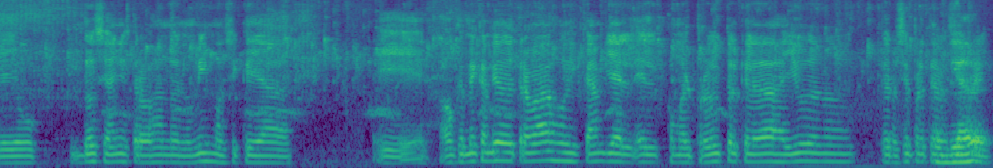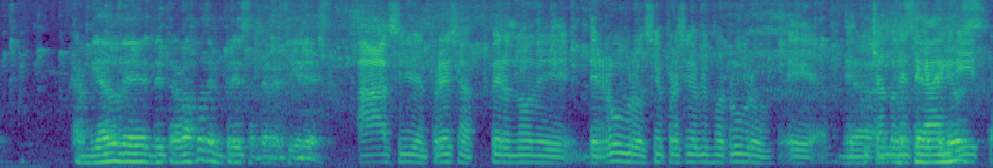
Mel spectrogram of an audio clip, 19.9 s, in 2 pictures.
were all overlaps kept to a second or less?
No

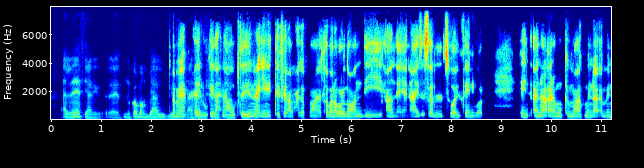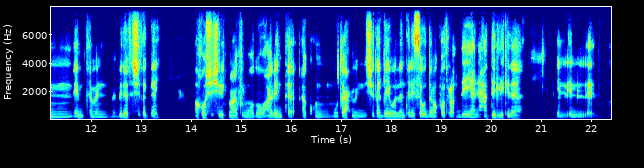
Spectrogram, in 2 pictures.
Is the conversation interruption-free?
No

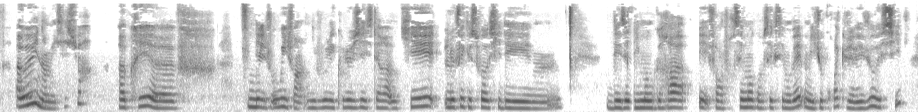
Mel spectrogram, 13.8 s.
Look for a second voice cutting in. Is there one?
No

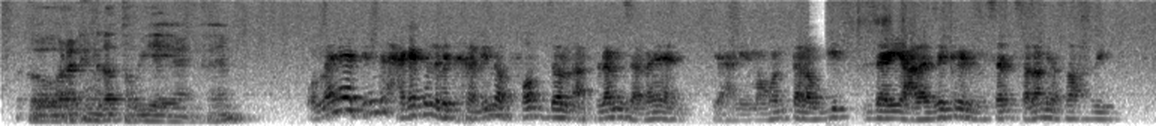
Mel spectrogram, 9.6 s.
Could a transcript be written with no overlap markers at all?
Yes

